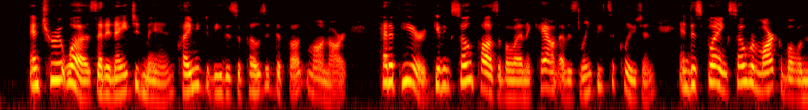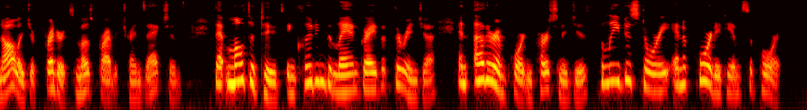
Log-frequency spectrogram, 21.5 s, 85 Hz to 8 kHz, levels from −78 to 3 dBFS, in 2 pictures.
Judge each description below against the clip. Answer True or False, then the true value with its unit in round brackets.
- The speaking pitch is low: False (210 Hz)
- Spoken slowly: False (155 wpm)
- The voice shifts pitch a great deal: True (7.3 semitones)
